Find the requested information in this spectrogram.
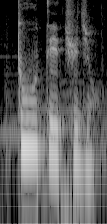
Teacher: étudiant commence par une voyelle donc je fais la liaison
